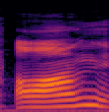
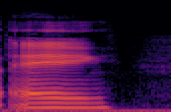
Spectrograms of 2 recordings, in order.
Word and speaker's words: Aang: Well, I started calling him Ong instead of Aang, and I think that's where I was like, nope.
